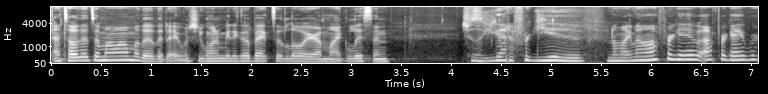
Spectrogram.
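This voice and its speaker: In a Southern US accent, a woman talks at a very fast pace with a medium pitch, a dark, mellow tone and lively intonation on a very clean recording with a silent background. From US South. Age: 40s. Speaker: podcast co-host. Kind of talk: casual chat.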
